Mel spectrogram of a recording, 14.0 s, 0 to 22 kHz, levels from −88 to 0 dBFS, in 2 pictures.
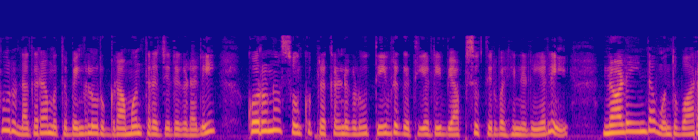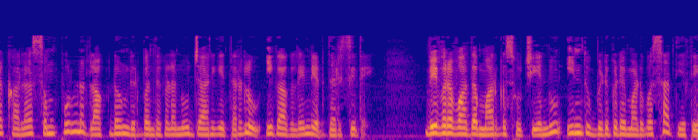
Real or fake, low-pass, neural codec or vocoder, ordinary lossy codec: real; none; none; none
